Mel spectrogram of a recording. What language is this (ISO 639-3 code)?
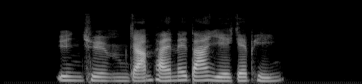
yue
